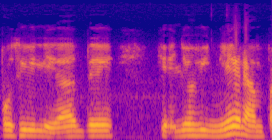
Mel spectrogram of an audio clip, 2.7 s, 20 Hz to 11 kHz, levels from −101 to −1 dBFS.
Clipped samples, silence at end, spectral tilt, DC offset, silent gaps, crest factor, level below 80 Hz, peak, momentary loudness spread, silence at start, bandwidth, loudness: under 0.1%; 0 s; -8 dB/octave; under 0.1%; none; 18 dB; -64 dBFS; -6 dBFS; 8 LU; 0 s; 6.2 kHz; -23 LUFS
